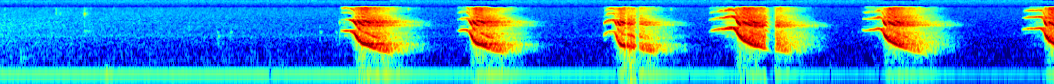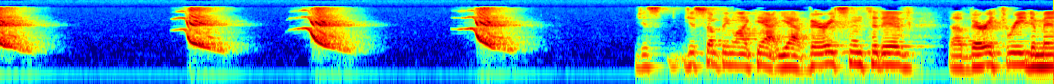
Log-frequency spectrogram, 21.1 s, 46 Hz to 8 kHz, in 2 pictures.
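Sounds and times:
nasal descending elk cow calls blown on a game call: 3.4 - 4.0, 4.6 - 5.2, 6.1 - 8.0, 8.6 - 9.4, 10.2 - 11.0, 12.3 - 14.1, 15.1 - 15.8
speech: 17.0 - 21.0.

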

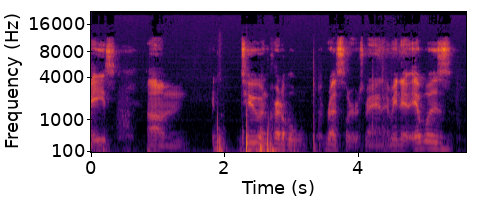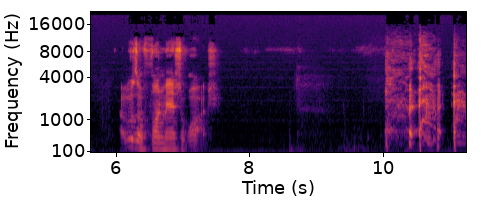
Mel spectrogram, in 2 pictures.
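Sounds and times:
speech: 0.0 - 7.6
harsh coughing fit: 10.0 - 11.2.

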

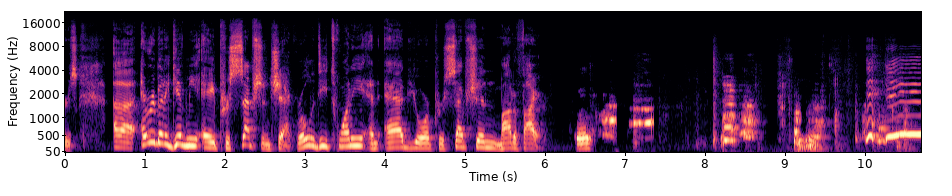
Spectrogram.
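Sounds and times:
speech: 0.0 - 6.8
wild dog whining: 6.6 - 7.4, 8.2 - 10.6
wild dogs barking and yapping: 8.2 - 10.2.

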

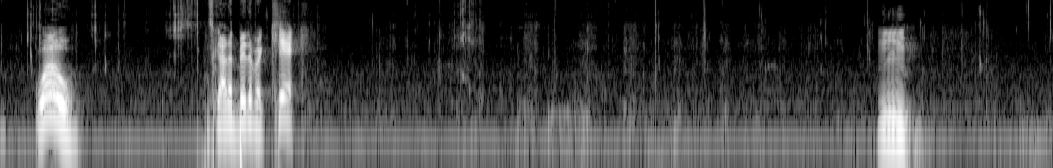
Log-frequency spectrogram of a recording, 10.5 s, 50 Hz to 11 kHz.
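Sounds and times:
low steady hum: 0.0 - 10.5
person biting and chewing a spicy tangy potato chip: 0.1 - 2.1, 3.7 - 10.5
speech: 0.4 - 0.8, 2.1 - 3.1, 8.8 - 9.2.

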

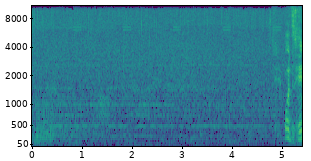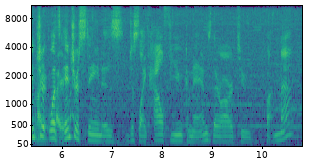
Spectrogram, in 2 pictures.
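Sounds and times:
video game thunder rumble: 0.0 - 1.8
video game rain pouring: 0.0 - 10.8
speech: 5.0 - 10.7.

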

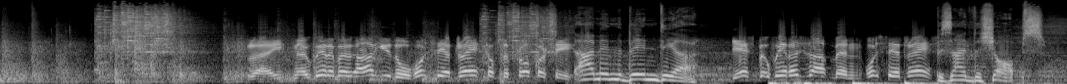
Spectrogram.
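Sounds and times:
glass panes crashing as they are put in: 0.9 - 2.2, 4.8 - 5.8
speech: 1.1 - 10.6.

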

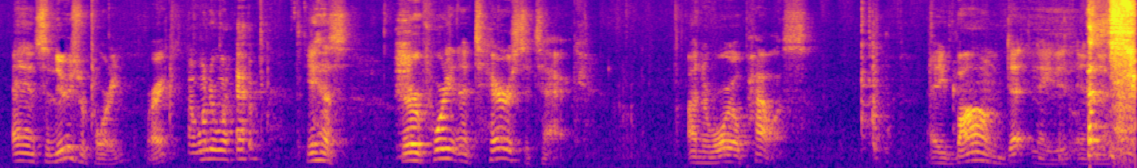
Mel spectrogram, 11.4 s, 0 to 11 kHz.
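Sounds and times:
speech: 0.2 - 6.0, 6.9 - 8.1, 9.3 - 11.3
person sneezing: 10.9 - 11.3.

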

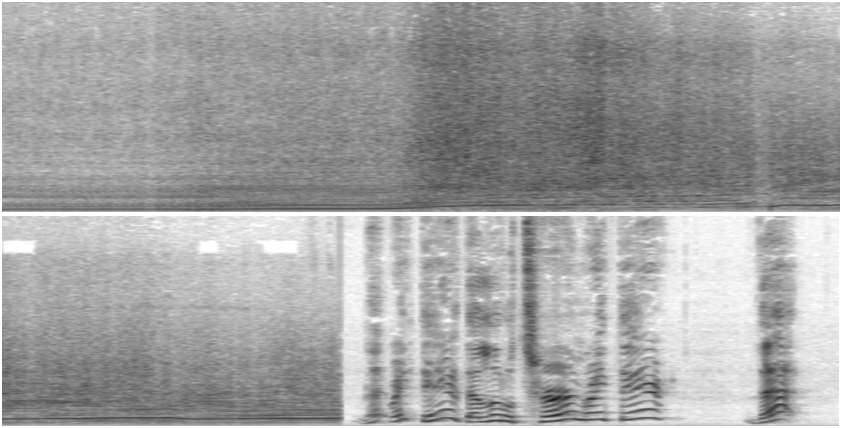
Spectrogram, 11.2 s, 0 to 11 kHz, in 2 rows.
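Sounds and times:
Camaro drag racing car engine roaring at full throttle through gear shifts: 0.0 - 7.9
speech: 8.8 - 10.0, 10.6 - 10.9.

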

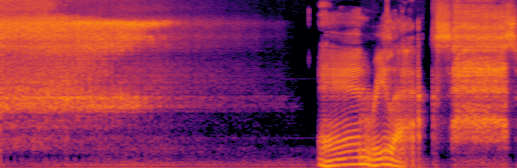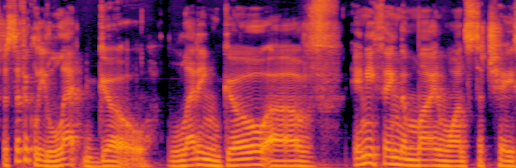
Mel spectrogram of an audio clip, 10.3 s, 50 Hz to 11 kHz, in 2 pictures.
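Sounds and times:
deep breath in and out as a relaxation exercise: 0.0 - 3.0
speech: 3.2 - 4.6, 5.2 - 10.3.

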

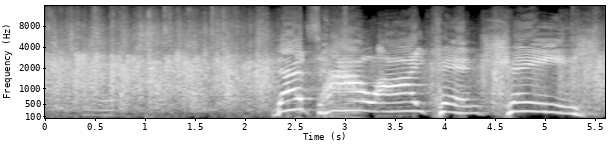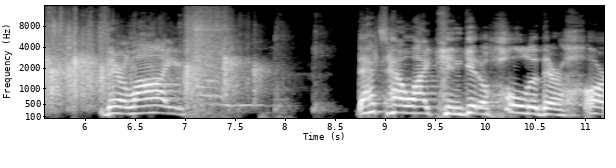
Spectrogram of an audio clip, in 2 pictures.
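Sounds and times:
church audience clapping hands: 0.0 - 8.6
speech: 2.3 - 5.6, 6.2 - 7.2, 8.7 - 11.1.

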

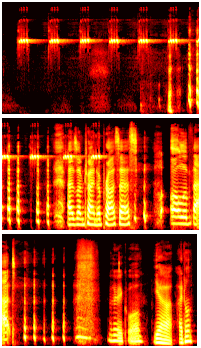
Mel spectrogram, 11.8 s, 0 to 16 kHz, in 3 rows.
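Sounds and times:
crickets chirping: 0.3 - 6.7
speech: 3.3 - 3.5, 5.3 - 6.7, 7.4 - 8.2, 10.1 - 11.7
laughter: 3.4 - 10.2, 11.0 - 11.6.

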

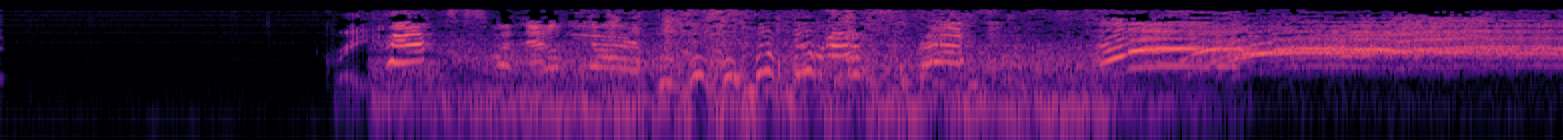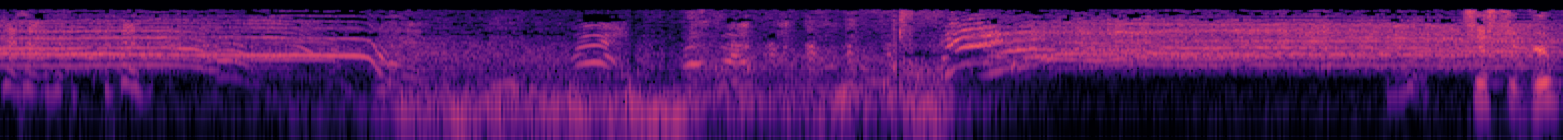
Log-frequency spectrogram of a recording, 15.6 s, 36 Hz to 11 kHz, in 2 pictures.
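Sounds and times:
speech: 1.6 - 6.0, 15.2 - 15.6
noisy chatter and laughter: 1.9 - 5.6, 9.7 - 12.6
excited babble and cheers: 2.8 - 10.1, 12.4 - 15.6
crowd of mothers screaming together on a football field: 5.5 - 10.0, 12.5 - 15.6.

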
